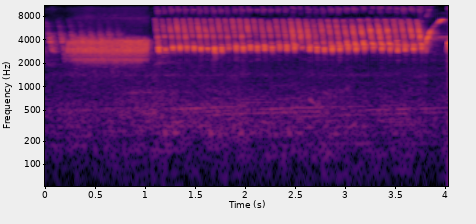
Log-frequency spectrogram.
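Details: Canary song meant for training young canaries: a flat, continuous buzz for about a second, then a long, rapid, pulsing rolled trill of high notes ending in a quick rising chirp.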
